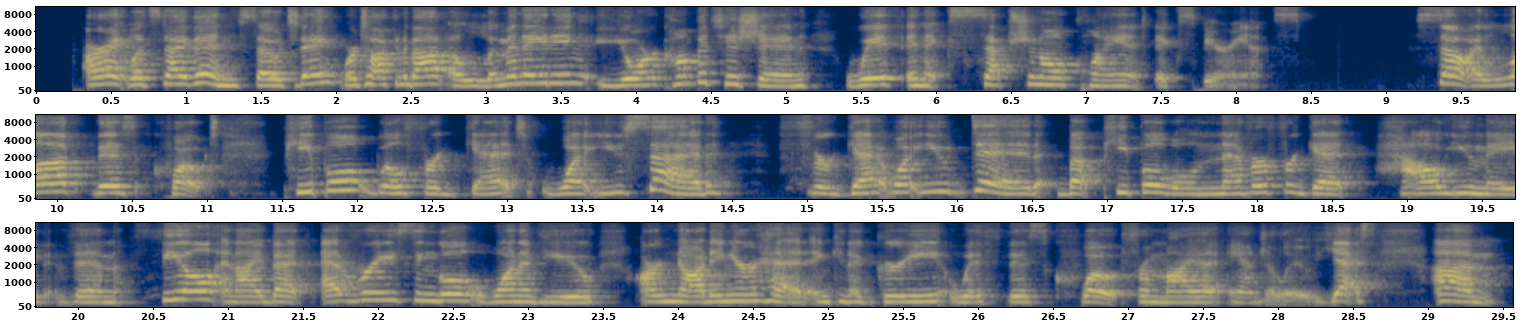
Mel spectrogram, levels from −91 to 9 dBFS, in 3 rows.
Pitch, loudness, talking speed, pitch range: 250 Hz, -16 LUFS, 135 wpm, 225-295 Hz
